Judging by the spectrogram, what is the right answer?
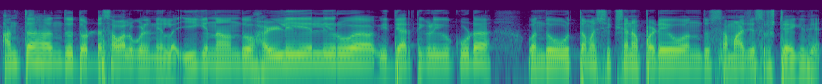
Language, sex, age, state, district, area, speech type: Kannada, male, 18-30, Karnataka, Tumkur, rural, spontaneous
